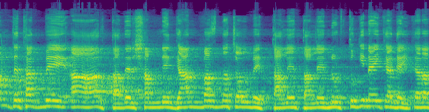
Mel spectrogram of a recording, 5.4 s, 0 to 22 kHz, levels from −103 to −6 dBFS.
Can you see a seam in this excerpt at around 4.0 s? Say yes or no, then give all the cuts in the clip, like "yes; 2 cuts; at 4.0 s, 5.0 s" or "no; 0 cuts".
no; 0 cuts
